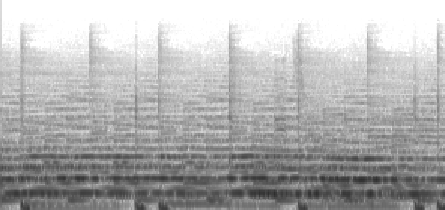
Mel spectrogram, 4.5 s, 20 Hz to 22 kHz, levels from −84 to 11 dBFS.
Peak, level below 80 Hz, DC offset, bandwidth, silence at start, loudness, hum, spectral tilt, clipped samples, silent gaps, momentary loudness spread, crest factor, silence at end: 0 dBFS; -26 dBFS; under 0.1%; 11.5 kHz; 0 s; -15 LUFS; none; -7.5 dB/octave; under 0.1%; none; 4 LU; 14 dB; 0 s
